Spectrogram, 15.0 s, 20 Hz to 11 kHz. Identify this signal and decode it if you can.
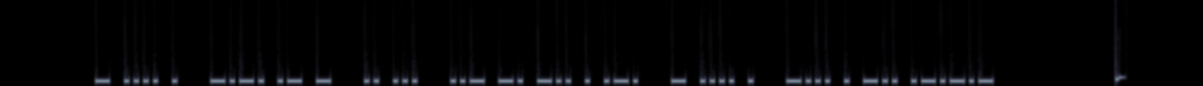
Morse code, heard as a keyed tone, about 20 wpm, 700 Hz. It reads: THE CAT IS UNDER THE BED.
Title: Sentences with 2-Word Phrases - 20wpm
